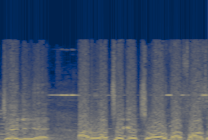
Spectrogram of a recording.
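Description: A man talking loudly into a handheld microphone, close to it.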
